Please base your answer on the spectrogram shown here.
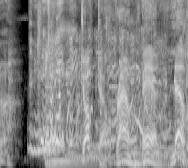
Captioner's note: all laughing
